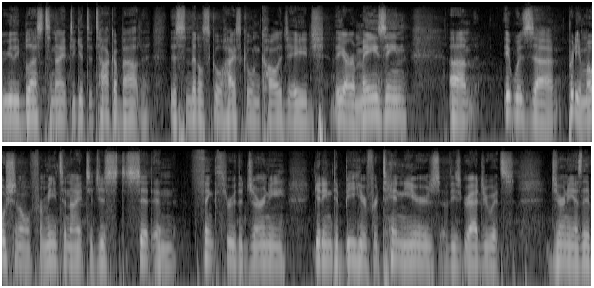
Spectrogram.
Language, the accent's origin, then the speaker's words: English; Corvallis, Oregon, United States; I grew up in King's Circle Assembly of God. Raise your hand if you've ever been there. Corvallis, Oregon. Many of you have been there. Grew up there.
